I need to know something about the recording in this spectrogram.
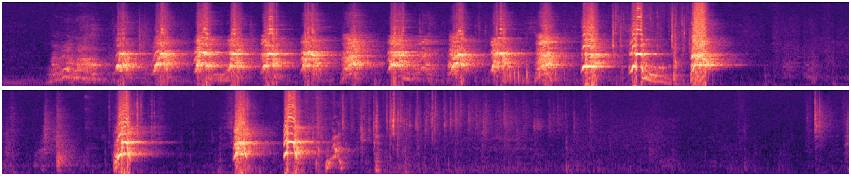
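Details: Kuanto, a four-and-a-half-month-old Dachshund puppy, dashes about excitedly, barking for nothing: a fast run of about a dozen sharp, evenly spaced yaps over seven seconds, a short silence, then three scattered barks before quiet.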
